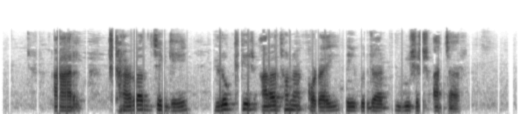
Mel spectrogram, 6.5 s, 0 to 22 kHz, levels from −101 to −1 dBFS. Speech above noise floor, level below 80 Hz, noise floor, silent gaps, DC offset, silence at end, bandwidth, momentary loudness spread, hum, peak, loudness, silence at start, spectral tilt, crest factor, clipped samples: 32 dB; -50 dBFS; -50 dBFS; none; under 0.1%; 0.75 s; 8 kHz; 10 LU; none; -2 dBFS; -19 LUFS; 0.65 s; -5 dB/octave; 18 dB; under 0.1%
